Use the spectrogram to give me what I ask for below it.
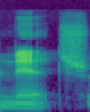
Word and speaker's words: niche: get niche, not or niche or however you want to say it. I say niche because that rhymes with rich.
